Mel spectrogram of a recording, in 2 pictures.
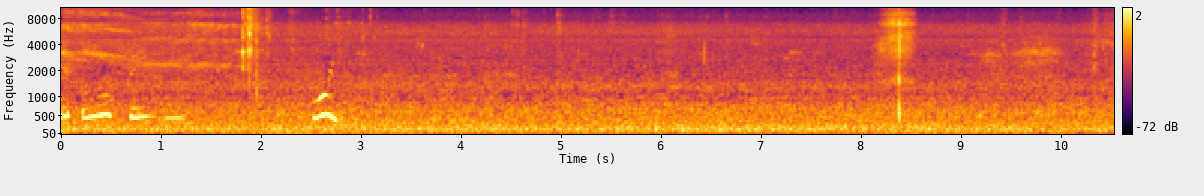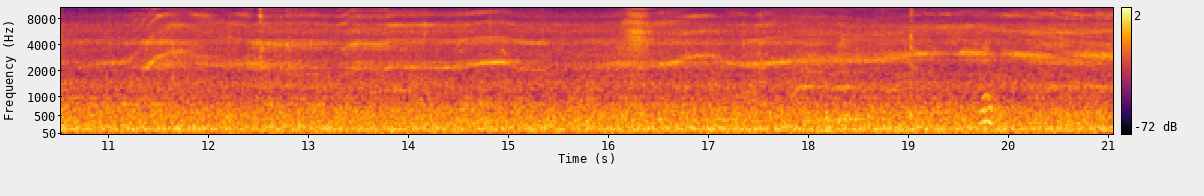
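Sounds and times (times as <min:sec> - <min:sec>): toy helicopter motor whining: 0:00.0 - 0:02.8, 0:08.1 - 0:21.0
steady background hiss: 0:00.0 - 0:21.0.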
